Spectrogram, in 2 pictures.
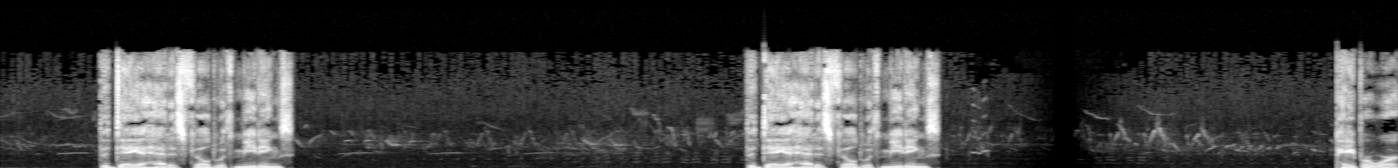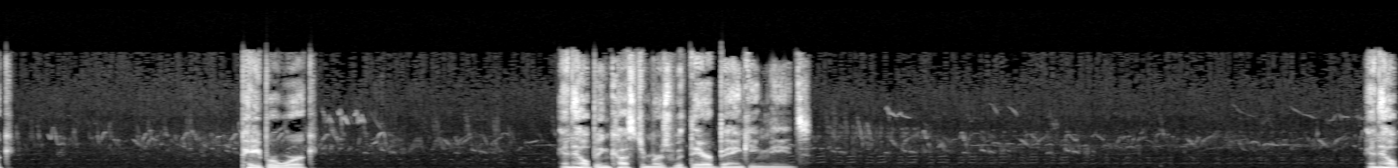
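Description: A man speaks clearly and calmly in short phrases with pauses.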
